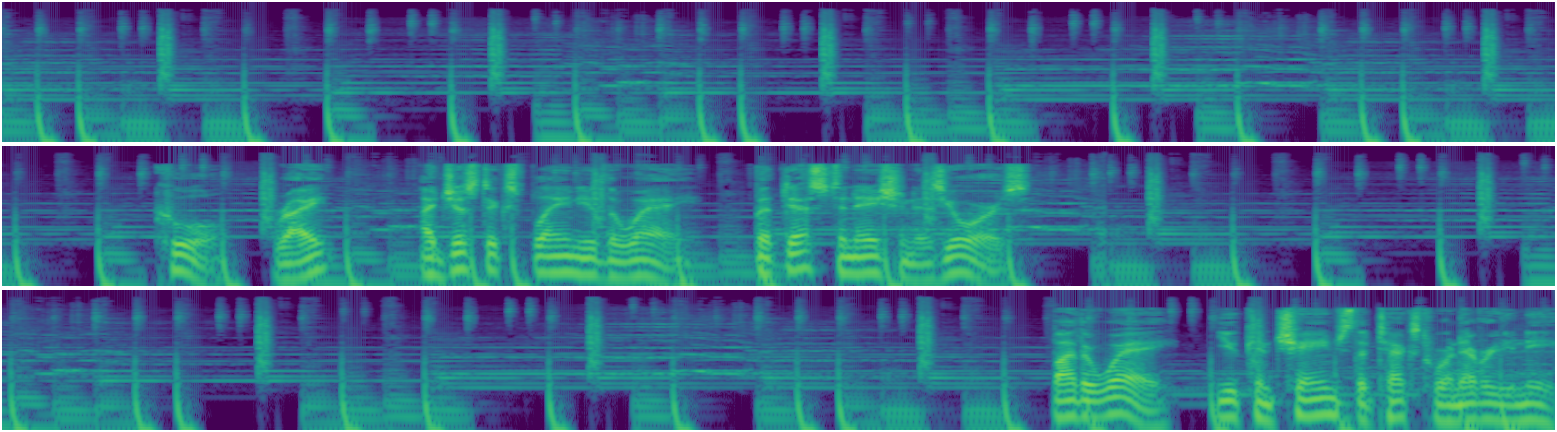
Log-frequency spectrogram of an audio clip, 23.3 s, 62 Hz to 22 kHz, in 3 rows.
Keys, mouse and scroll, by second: 0.7-4.7 drag, 4.7 space, 6.8-10.8 drag, 10.8 space, 13.3 click, 17.8-21.3 drag.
